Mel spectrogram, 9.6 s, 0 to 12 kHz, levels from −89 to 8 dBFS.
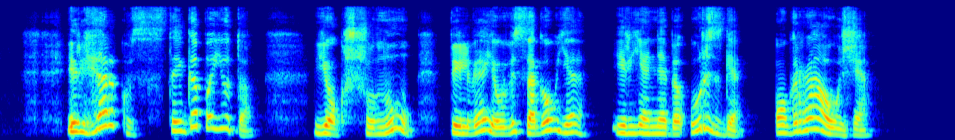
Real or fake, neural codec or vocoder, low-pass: fake; vocoder, 22.05 kHz, 80 mel bands, Vocos; 9.9 kHz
